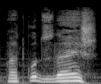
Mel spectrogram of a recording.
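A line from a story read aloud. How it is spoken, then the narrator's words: Hoarse. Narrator (Russian): прохрипел кто-то из ушкуйников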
